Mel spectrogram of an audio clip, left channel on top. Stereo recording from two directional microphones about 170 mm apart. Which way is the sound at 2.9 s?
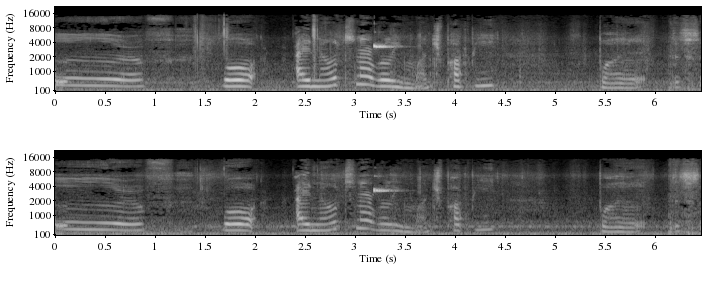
25° left (ahead or behind).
